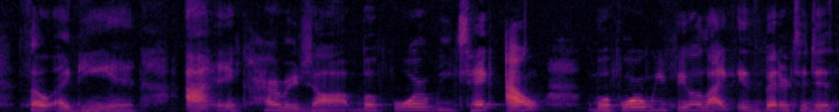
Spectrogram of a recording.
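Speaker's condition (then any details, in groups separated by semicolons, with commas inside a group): Cerebral palsy, spastic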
